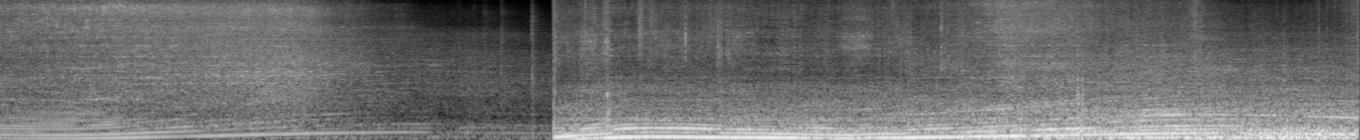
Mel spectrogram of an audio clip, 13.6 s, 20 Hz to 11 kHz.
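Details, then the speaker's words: 1983 Mazda RX-7 rotary on its first test drive after 2 years not running: a smooth rising drone pulls cleanly through each gear with no misses or loss of pull. It feels like full compression, so the apex seals seem fine despite the worry after sitting. "feels like full compression I don't feel any power loss so that's good because I was worried that the Apex seal would have taken a hit from it sitting for so long"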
